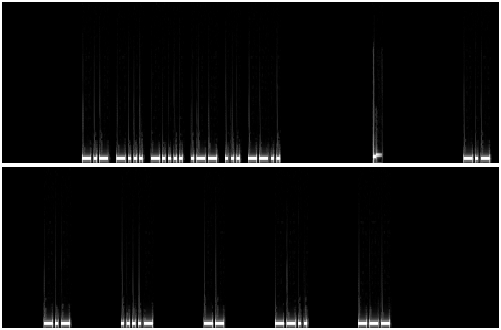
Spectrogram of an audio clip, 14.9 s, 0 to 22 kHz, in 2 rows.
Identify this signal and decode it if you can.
Morse code, heard as a keyed tone, about 28 wpm, spaced as for 14 wpm, 700 Hz. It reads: KB6WSZ KK4MZO
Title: USA Call Signs - 6 Characters - 6x Character Spacing - 28wpm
